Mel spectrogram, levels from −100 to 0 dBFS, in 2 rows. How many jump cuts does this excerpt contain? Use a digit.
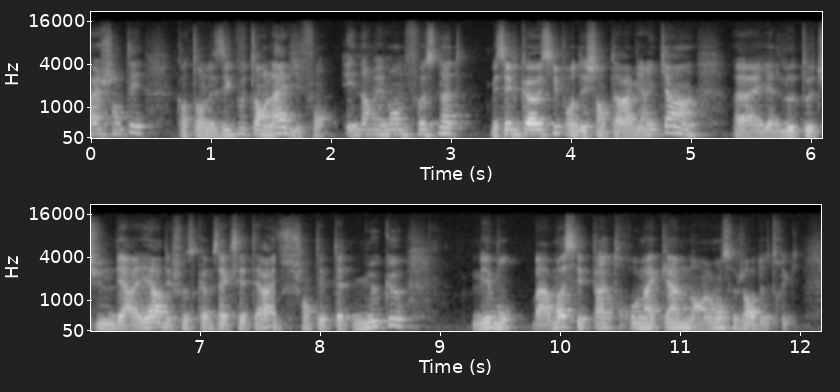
1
